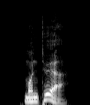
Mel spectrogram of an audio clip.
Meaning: a mechanic, technician, especially one who is sent out to install and repair things
- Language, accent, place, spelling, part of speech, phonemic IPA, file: German, Germany, Berlin, Monteur, noun, /mɔnˈtøːr/, De-Monteur.ogg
